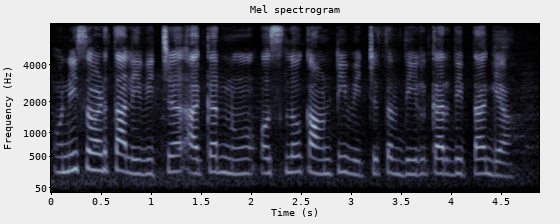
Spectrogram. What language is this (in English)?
Punjabi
